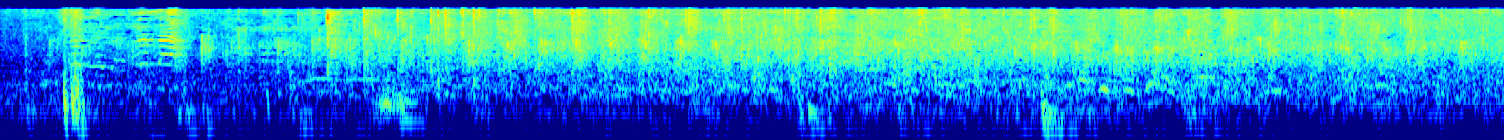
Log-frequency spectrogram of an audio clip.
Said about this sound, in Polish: No, bijmy brawo, nie? No. Przyjechali, zagrali, jeszcze nam coś dają.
